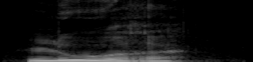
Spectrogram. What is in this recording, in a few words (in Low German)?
"luure", kaevels platt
